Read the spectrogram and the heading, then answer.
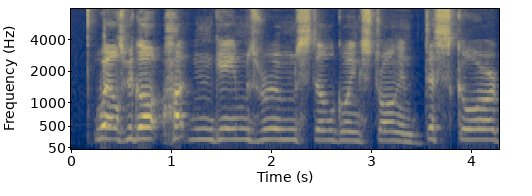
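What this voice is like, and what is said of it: Scottish accent. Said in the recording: “could it be something to do with you being Scottish? ... if you have a particularly different accent or if you speak proper, like what we do up here in Scotland”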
